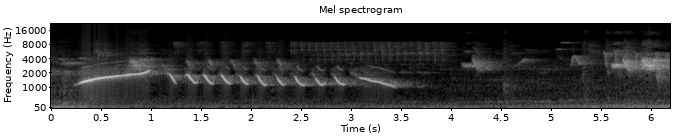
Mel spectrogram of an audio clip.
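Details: Caged oriental magpie-robin kept at home, singing a long phrase: a clear rising whistle, then a rapid run of about ten repeated downslurred notes and a falling whistle, followed by quieter scratchy notes.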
